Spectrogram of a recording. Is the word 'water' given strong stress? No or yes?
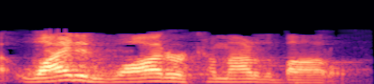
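no. The word 'water' carries no special stress. The question asks what made the water come out.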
